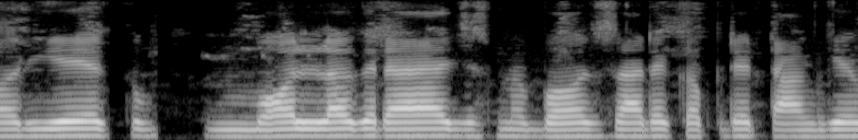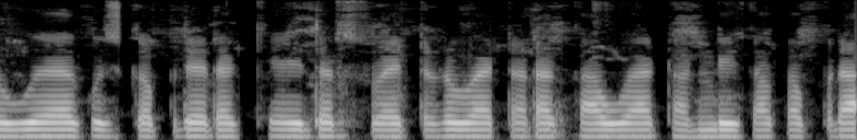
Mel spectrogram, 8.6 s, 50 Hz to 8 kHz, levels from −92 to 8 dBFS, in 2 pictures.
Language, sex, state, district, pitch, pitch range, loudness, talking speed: Hindi, male, Bihar, West Champaran, 140 Hz, 135-145 Hz, -17 LUFS, 180 wpm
